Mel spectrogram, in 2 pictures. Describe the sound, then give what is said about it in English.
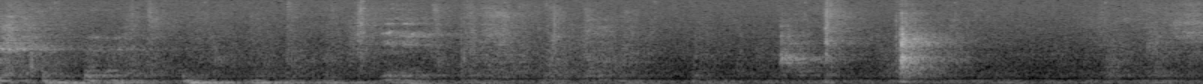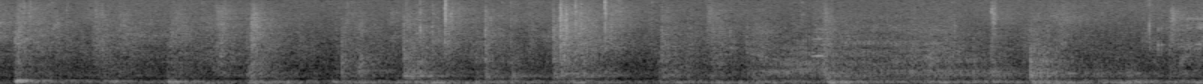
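A door is closed with a few dull thuds and knocks amid room noise and soft shuffling, and a low hum runs underneath. “So I'm going to close this door before the youth line here.”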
